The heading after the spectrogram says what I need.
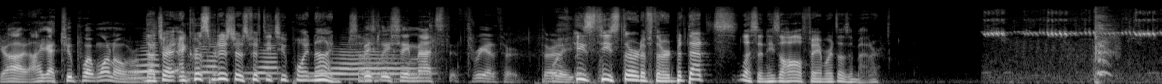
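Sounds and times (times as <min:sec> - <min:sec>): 
speech: 0:00.0 - 0:09.0
crickets chirping: 0:09.8 - 0:11.6.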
